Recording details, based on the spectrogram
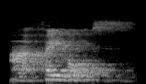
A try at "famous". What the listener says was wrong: Só que tá errado. Não é assim que a gente fala. Agora, ao invés de falar ous, fala só us no final. Basicamente, ao invés de falar ous, tu fala us.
